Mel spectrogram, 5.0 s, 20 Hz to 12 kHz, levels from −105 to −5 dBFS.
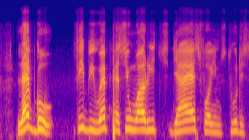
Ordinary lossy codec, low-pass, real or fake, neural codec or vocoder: Opus, 24 kbps; 7.2 kHz; real; none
